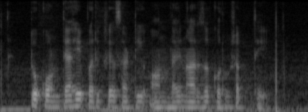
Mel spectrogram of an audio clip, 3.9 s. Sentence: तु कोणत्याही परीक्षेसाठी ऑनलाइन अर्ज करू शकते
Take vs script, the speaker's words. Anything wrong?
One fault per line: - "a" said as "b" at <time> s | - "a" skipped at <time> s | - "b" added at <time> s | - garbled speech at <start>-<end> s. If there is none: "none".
none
